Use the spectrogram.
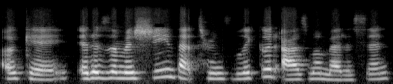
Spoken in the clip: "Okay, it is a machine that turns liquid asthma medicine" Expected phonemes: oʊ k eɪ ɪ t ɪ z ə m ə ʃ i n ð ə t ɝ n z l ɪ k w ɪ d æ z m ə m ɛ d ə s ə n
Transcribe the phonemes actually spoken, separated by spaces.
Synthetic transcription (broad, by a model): oʊ k eɪ ɪ t ɪ z ə m ə ʃ i n ð ə t ɝ n z l ɪ k w ɪ d æ z m ə m ɛ d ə s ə n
